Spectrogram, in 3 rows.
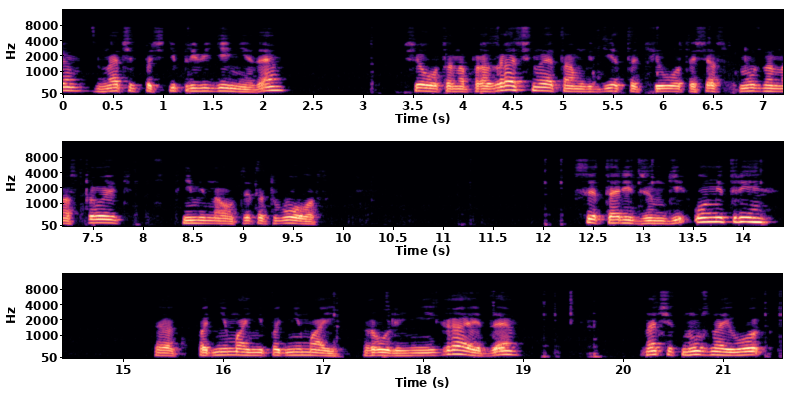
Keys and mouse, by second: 1.4-3.3 middle drag, 4.4-5.5 shift+middle drag, 6.0 shift+middle click, 6.8 middle click, 7.9 click, 11.0-13.2 drag, 14.2-17.2 drag, 17.7-18.8 middle drag, 19.3 click.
